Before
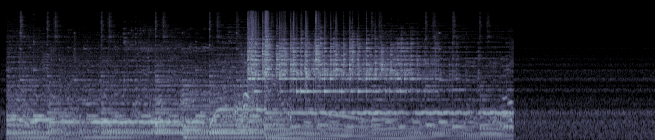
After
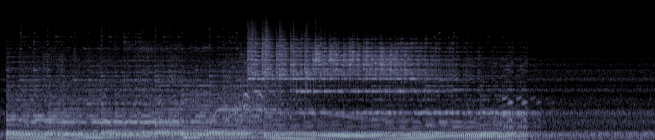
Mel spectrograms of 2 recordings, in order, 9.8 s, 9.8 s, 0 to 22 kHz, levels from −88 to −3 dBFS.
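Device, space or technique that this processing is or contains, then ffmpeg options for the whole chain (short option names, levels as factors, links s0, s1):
jukebox: -filter_complex "[0:a]asettb=1/sr,asplit=3[s0][s1][s2];[s0]atrim=end=4.674[s3];[s1]atrim=start=4.67:end=5.92,asetpts=PTS-STARTPTS,afade=t=in:d=0.004:c=qsin,afade=t=out:st=1.246:d=0.004:c=qsin,equalizer=f=160:t=o:w=0.67:g=8,equalizer=f=630:t=o:w=0.67:g=4,equalizer=f=4000:t=o:w=0.67:g=11[s4];[s2]atrim=start=5.916[s5];[s3][s4]acrossfade=d=0.004:c1=hsin:c2=qsin[s6];[s6][s5]acrossfade=d=0.004:c1=qsin:c2=hsin,lowpass=7600,lowshelf=f=240:t=q:w=3:g=10,aecho=1:1:212|424|636:0.562|0.146|0.038,acompressor=threshold=0.0178:ratio=5,volume=0.794"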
